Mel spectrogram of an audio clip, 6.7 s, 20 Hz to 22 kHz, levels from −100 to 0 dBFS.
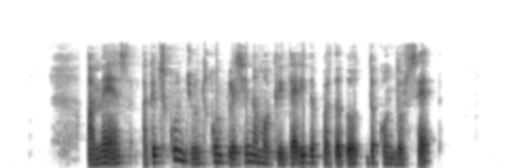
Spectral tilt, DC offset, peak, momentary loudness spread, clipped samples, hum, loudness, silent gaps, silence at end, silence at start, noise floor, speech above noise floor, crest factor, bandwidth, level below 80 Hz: -6.5 dB/octave; under 0.1%; -2 dBFS; 6 LU; under 0.1%; none; -20 LUFS; none; 1 s; 1.15 s; -85 dBFS; 66 dB; 18 dB; 7.8 kHz; -54 dBFS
